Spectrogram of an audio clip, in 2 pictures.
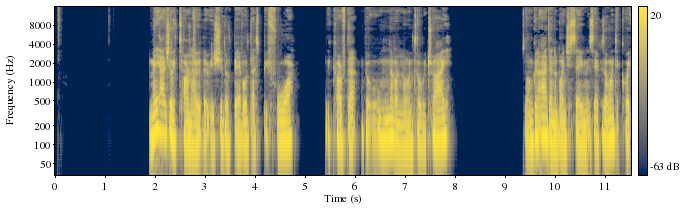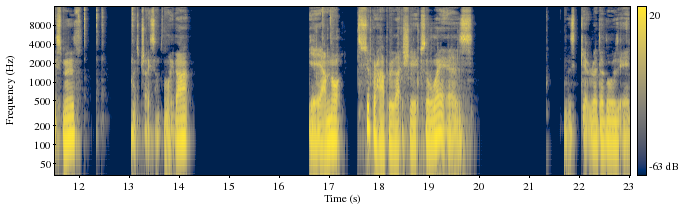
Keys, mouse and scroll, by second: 0.1 alt+shift+click, 1.1 alt+shift+click, 1.7 middle click, 2.8 ctrl+b, 12.4 right click, 13.1 click, 13.5 middle click, 16.8 ctrl+z, 17.1 ctrl+z, 17.3 ctrl+z, 17.4 ctrl+z, 17.7 ctrl+z, 17.9 ctrl+z, 18.1 ctrl+z, 18.3 ctrl+z, 18.5 ctrl+z, 18.7 ctrl+z, 19.0 ctrl+z, 19.1 ctrl+z, 19.3 ctrl+z, 19.5 ctrl+z, 19.8 ctrl+z, 20.0 ctrl+z, 20.2 ctrl+z, 20.4 ctrl+z, 20.7 ctrl+z, 21.7 middle click.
